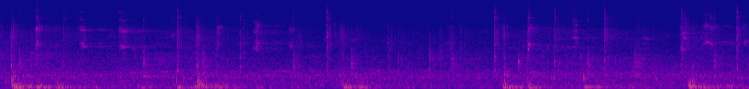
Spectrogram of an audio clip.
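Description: Table tennis rally: the plastic ball clicking sharply off the rackets and bouncing on the table in a quick, uneven series of knocks, with the hall's echo behind them.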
